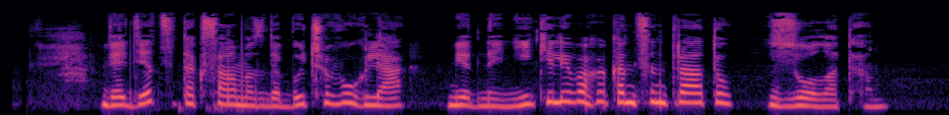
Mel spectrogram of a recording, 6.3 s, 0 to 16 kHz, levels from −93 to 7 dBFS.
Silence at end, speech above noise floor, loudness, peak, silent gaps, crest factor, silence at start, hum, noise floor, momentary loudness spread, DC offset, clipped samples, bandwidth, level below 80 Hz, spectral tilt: 0.4 s; 20 dB; -28 LUFS; -12 dBFS; none; 16 dB; 0.35 s; none; -47 dBFS; 13 LU; under 0.1%; under 0.1%; 11.5 kHz; -80 dBFS; -3.5 dB/octave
